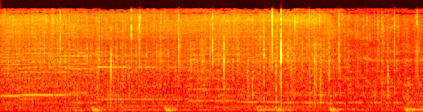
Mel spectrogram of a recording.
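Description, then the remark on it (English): French toast sizzles steadily in a frying pan, a continuous crackling hiss with scattered sharp pops and a few soft low thumps, no voices present. “And then we're gonna plop it, do a little plop flop, right in the pan. Oh, good sizzle.”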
